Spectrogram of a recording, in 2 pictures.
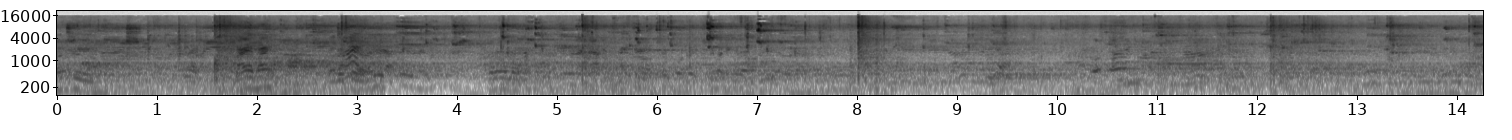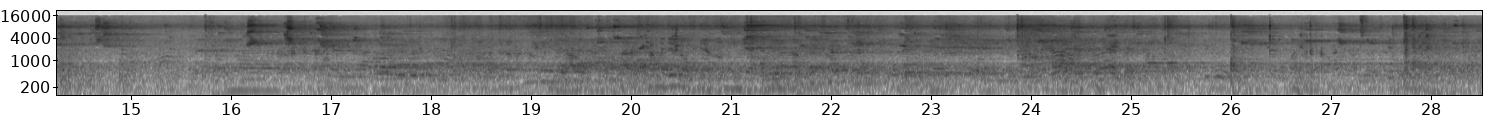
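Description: Voices of young men and women chatter and call out, echoing in a large hall.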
